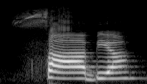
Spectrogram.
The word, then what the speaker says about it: sábia: vamos alguns cuidados cuidado conheça a posição da sílaba tônica de algumas palavras sábia sabia sabiá Olha lá como é importante conhecer né a pronúncia para não errarmos na hora de uma acentuação misther Nobel ureter ruim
